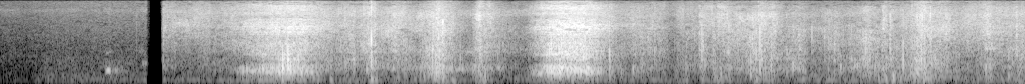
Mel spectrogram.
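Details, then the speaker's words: Sneezes during a cold: two sneeze bursts with nasal sniffing over room noise. "And I need to sneeze. Oh, bless me. I need to sneeze."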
